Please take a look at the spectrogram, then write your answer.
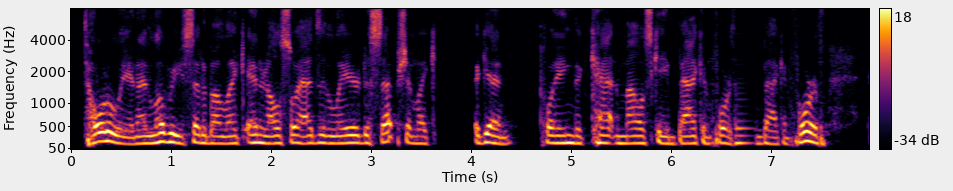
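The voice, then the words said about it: Raspy voice. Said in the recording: “can't do it right now with my raspy voice”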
